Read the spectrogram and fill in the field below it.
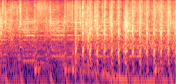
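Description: Rapid gunfire: a steady, fast string of sharp, loud cracks firing in quick succession for about two seconds, with no voices.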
